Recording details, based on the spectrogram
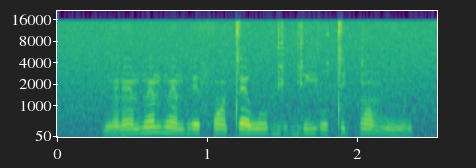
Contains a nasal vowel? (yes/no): yes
